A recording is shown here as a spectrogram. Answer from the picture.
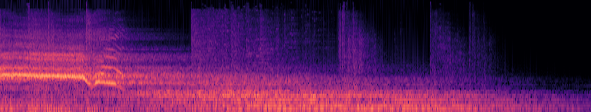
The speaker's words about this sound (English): they listened to the sporadic screams coming from the direction of Ed Jackson's general store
